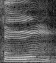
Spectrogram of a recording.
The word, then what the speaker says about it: ทรง: โซ่ นะ คะ อ่ะ มี คำ ที่ มี ตัว ทหาร ควบ กับ ตัว รอ เรือ เวลา อ่าน จะ ออก เสียง เป็น ตัว ส่อ โซ่ เช่น ทรง อ่าน ว่า ทรง คํา ควบ กล้ํา ไม่ แท้ ที่ มี ท.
